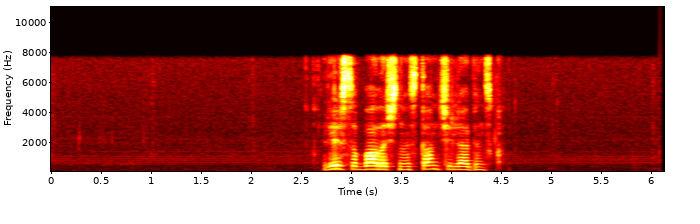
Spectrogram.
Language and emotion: Russian, neutral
